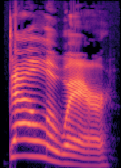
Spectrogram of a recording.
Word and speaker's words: Delaware: Next up, Delaware. Delaware. This state is stressed on the first syllable. Delaware. Delaware.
